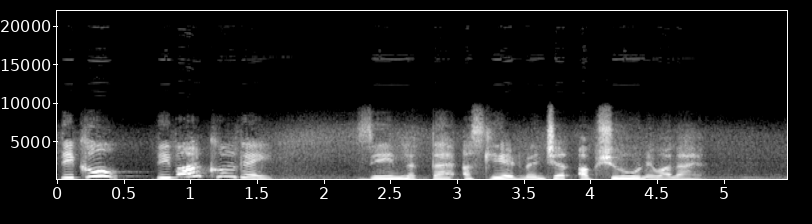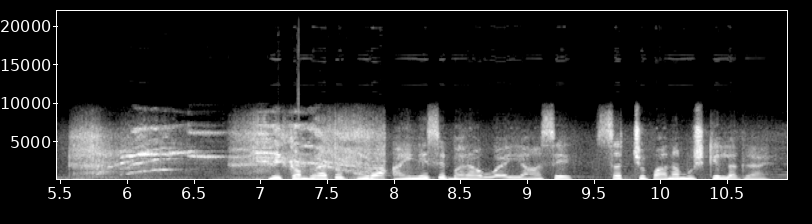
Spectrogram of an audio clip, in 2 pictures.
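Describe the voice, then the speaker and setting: An excitable young boy , played by a woman, speaks in a high, earnest voice. He is a cartoon adventurer who exclaims and frightens easily. The sound is slightly dull, with music behind him. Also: normal speed, slight background noise. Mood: amazed, nervous. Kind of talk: children's moral cartoon story acting.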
